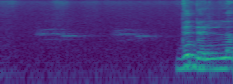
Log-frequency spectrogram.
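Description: Three faint, short bird calls, each slightly falling in pitch, during a lull in a man's speech. The speech resumes loudly near the end.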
